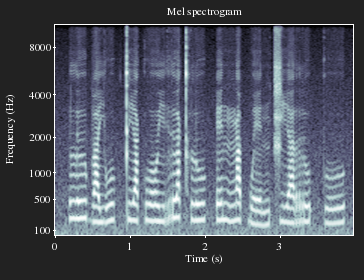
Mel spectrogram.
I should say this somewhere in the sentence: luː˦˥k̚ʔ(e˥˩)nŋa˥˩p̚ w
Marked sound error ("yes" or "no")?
no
